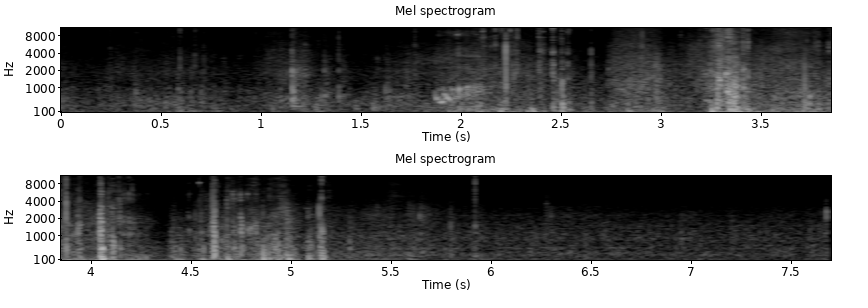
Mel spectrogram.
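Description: Scuffle of two cats fighting on a bed and being pulled apart by hand: a burst of rustling and sharp knocks from about two to five seconds in, with a brief pitched cry near two seconds.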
